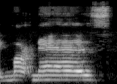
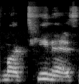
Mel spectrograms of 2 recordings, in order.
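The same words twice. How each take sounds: First: "Martinez" squeezed to mart-NEZ; "Martinez" without its middle "tee", ending on NEZ; mispronounced surname. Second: "Martinez" said as mar-TEE-nez; "Martinez" in three syllables, tee in the middle; usual pronunciation. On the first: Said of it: "sometimes they'll say". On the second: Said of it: "people always say my last name". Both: Shown as a demonstration.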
